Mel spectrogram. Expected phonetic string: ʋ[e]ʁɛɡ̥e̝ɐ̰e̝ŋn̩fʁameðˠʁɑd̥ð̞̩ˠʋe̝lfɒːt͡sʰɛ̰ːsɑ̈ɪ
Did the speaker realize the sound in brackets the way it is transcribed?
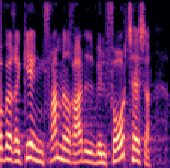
no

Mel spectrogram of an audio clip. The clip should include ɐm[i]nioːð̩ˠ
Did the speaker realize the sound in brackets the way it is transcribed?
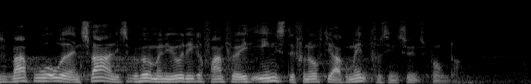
no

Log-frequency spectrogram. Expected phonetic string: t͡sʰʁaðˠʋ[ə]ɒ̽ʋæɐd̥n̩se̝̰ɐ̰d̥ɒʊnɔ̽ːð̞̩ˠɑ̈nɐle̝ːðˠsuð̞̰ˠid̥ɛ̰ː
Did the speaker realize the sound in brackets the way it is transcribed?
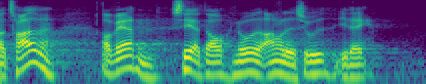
yes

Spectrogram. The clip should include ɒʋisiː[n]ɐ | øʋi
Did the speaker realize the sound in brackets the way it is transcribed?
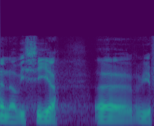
no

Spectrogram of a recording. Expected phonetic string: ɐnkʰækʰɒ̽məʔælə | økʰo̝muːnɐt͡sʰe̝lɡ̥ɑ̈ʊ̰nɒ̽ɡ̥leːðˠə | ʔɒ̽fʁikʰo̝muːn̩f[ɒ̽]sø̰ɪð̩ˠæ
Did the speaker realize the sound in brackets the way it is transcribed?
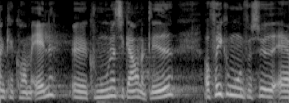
yes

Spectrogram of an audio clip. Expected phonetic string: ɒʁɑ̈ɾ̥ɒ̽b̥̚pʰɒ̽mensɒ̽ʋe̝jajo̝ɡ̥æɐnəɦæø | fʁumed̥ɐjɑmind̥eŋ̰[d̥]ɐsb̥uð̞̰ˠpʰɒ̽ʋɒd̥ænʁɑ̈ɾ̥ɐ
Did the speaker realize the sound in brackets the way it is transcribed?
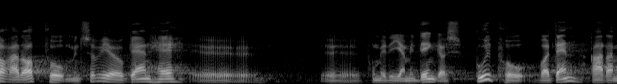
no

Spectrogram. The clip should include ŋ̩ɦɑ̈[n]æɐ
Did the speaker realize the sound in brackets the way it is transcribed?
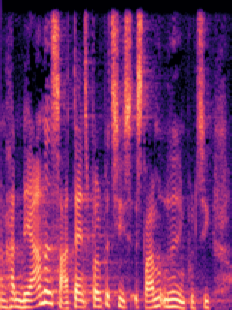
yes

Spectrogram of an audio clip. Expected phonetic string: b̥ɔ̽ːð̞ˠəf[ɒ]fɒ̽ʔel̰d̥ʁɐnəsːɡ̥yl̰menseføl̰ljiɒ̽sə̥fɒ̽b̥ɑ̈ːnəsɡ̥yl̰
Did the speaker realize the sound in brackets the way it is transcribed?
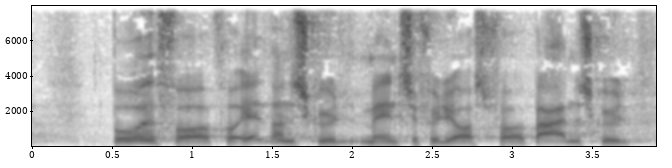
yes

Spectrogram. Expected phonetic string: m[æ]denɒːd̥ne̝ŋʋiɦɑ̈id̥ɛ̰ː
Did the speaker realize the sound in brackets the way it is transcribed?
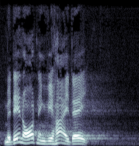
no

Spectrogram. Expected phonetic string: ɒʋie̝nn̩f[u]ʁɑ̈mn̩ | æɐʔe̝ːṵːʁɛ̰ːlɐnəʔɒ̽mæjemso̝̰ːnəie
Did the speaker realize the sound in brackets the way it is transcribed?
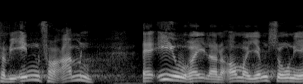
no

